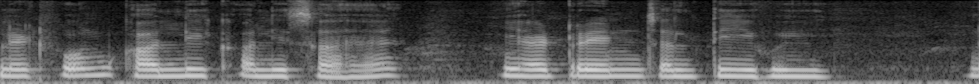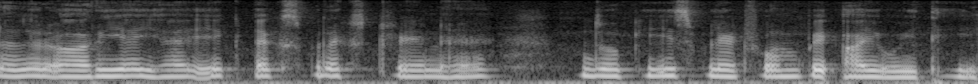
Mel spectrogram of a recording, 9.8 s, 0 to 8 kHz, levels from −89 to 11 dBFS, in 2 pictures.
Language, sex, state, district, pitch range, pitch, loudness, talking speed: Hindi, male, Uttar Pradesh, Hamirpur, 185-200 Hz, 195 Hz, -15 LUFS, 155 wpm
